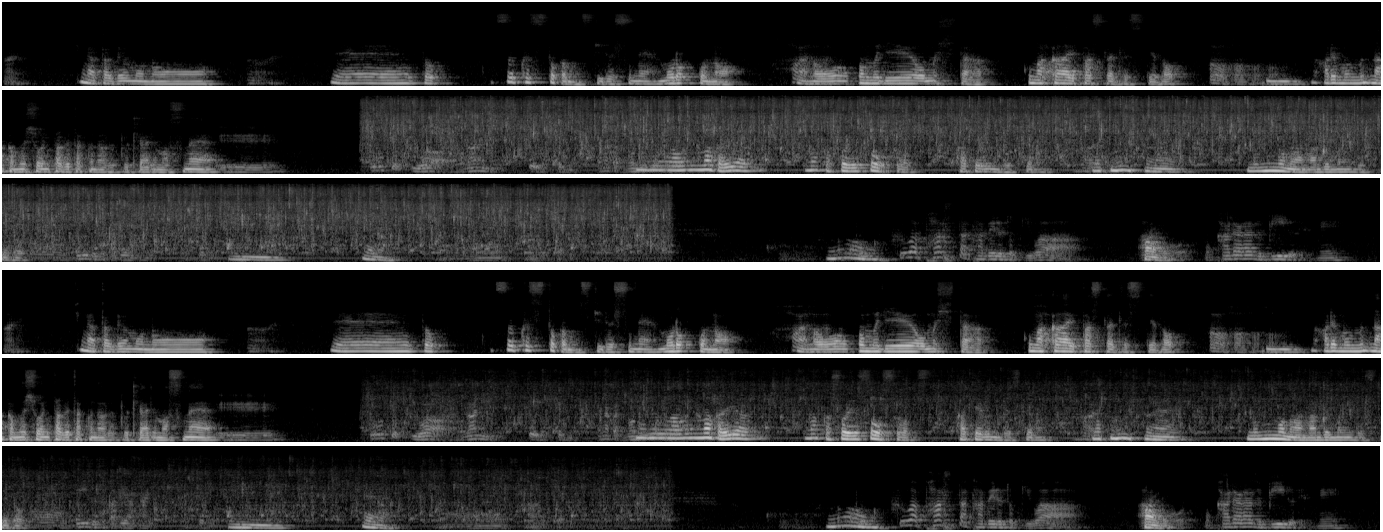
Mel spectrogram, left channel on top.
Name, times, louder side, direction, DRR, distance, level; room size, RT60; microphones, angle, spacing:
voice 1, 0.7-2.1 3.3-4.3 5.0-7.3 7.9-9.9 10.3-11.7 12.6-15.9 20.1-21.4 21.8-22.9 23.3-24.2 24.7-25.6 26.2-27.8 29.8-30.4 31.2-31.5 35.8-36.3 39.0-39.3, right 3 dB, 70° right, 7 dB, 0.9 m, -26 dB
voice 2, 2.4-2.8 7.7-8.3 10.3-10.7 12.1-12.8 15.9-16.6 17.4-18.8 19.1-21.0 24.5-25.1 27.8-29.1 29.5-29.9 31.9-33.8 34.2-34.7 35.2-38.4 38.9-41.0, right 1 dB, 30° right, 4 dB, 2.3 m, -42 dB
sound 1, 17.4-34.3, left 9 dB, 60° left, 0.8 m, -38 dB
21.5 x 7.6 x 2.4 m, 0.39 s
head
